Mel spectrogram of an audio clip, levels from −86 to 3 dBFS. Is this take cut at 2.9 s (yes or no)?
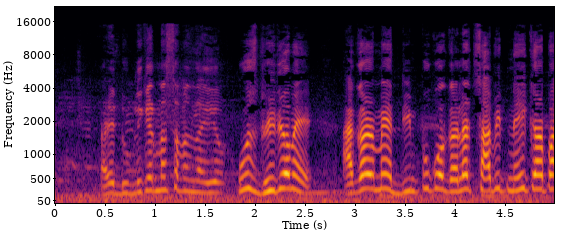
no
